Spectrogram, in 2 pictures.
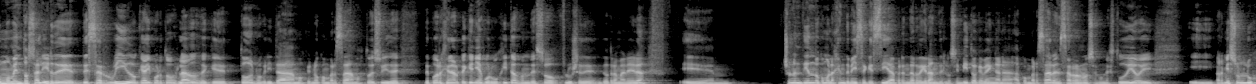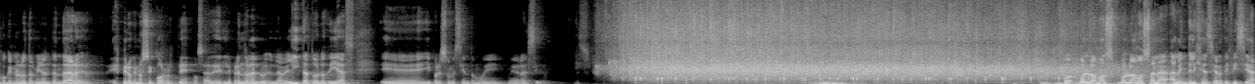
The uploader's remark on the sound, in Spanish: lo hicimos en un teatro con una audiencia en vivo de casi 1000 personas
